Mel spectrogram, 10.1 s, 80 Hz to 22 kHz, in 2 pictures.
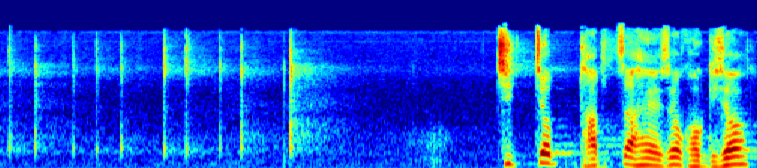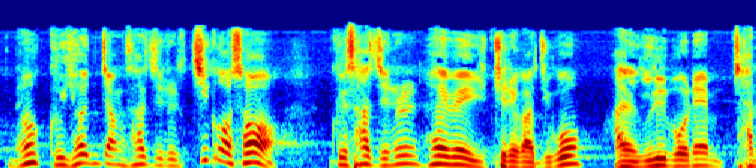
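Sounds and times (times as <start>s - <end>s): chalk tapping on chalkboard: 0.0s - 2.2s.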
